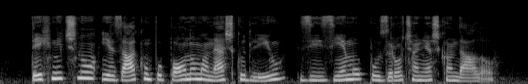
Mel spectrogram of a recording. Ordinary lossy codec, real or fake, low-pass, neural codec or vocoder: none; fake; 9.9 kHz; vocoder, 22.05 kHz, 80 mel bands, Vocos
